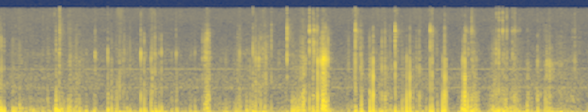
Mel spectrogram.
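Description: A long, textured, solid soft rubber or vinyl dinosaur figure is held in both hands close to the mic and scratched and rubbed with fingertips and nails. The result is a dense run of quick, dry scratching and tapping sounds over a low, rumbly handling noise, with brief crisp, bright scrapes scattered throughout.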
